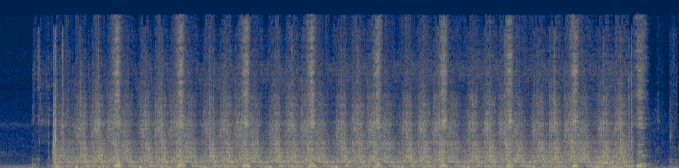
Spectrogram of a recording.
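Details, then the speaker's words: VW Vanagon Westfalia engine trying to revive: the starter cranks at a steady, slightly uneven beat but it never fires. It has spark and fires on gas poured into the intake plenum, yet gets no fuel even with a new injector. Injectors are always powered. Crank no start. "I'm getting no gas even with the new injectors so something's not firing these injectors"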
